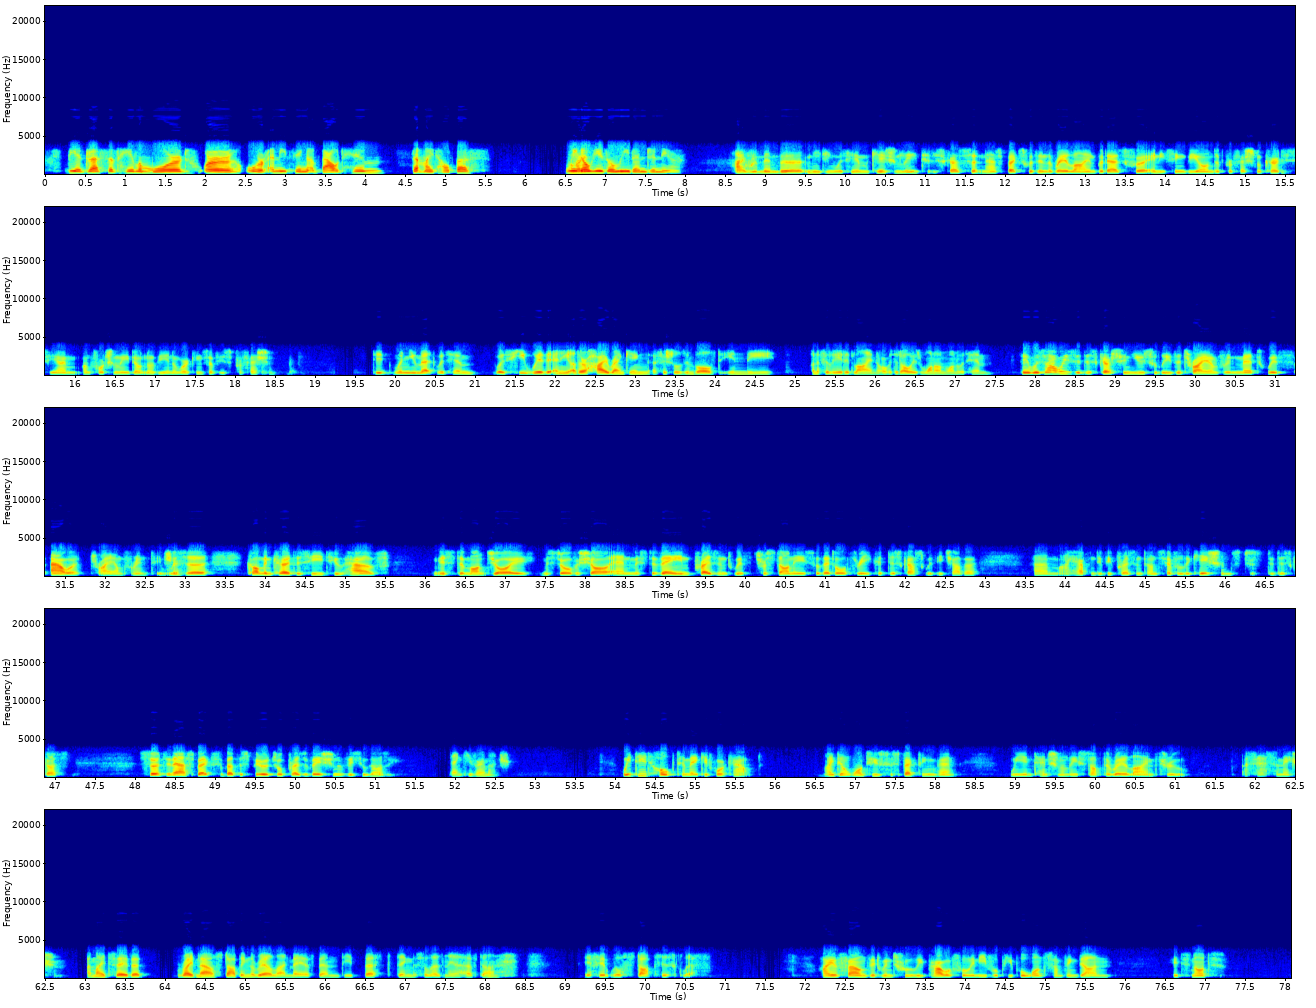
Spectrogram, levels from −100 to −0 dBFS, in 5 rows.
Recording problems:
phone-call audio

